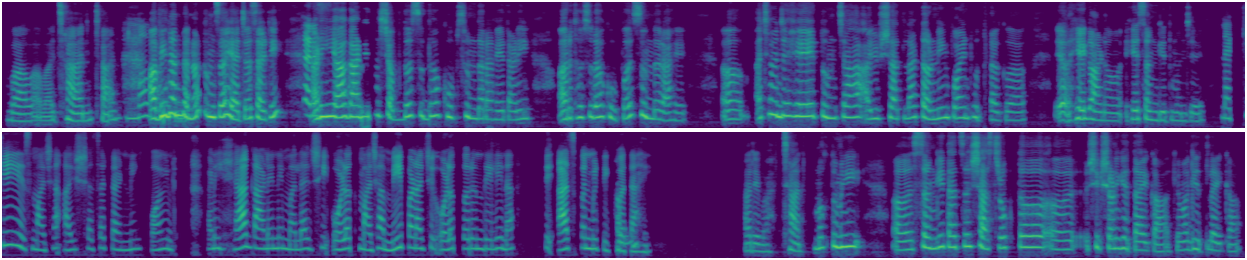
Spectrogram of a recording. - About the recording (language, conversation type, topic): Marathi, podcast, तुझी संगीताची ओळख कशी घडली?
- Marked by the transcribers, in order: static; distorted speech; tapping; in English: "टर्निंग पॉइंट"; in English: "टर्निंग पॉइंट"; stressed: "मीपणाची"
